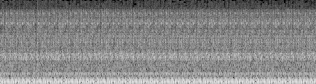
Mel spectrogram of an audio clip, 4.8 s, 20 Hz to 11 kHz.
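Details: 3rd-gen diesel just fitted with new BD Diesel 90hp injectors: rough lumpy idle, heavy even knock about three times a second, raw diesel coming out the exhaust; suspected overfueling injector, heat-gun port test inconclusive.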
